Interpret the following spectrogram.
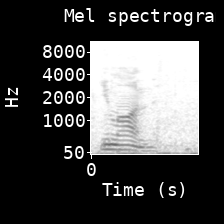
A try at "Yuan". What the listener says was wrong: So they've got it like phonetically Y-O-O-A-A-N. No, not E. You.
